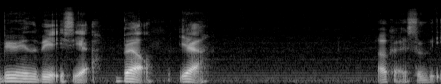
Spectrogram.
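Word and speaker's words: Belle: Bell. Yeah. Okay. So, the E is silent. Uh, be prepared. What? The E at the end is silent.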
